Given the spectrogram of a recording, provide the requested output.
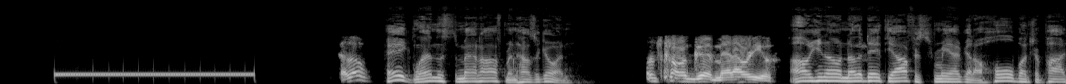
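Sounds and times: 
telephone dial tone: 0.6 - 2.6
speech: 3.4 - 5.8, 6.5 - 10.6.

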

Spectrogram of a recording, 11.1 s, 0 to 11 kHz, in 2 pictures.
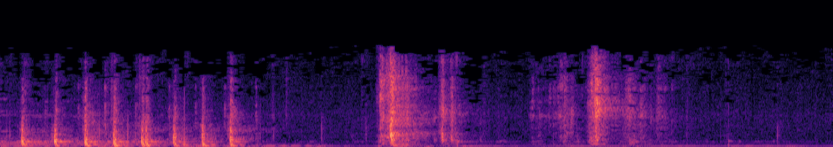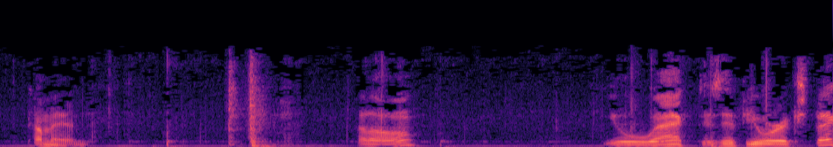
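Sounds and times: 
sharp raps on a door: 0.1 - 1.7
speech: 5.8 - 6.3, 7.9 - 8.4, 9.6 - 11.1.

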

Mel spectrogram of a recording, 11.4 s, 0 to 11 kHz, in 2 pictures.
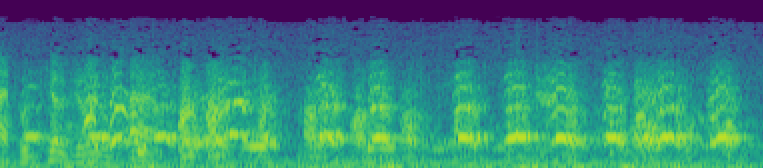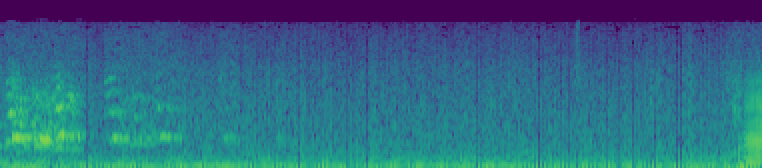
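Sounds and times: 
speech: 0.0 - 5.0
hound barking and whimpering on a scent trail: 0.0 - 7.6
low steady hum: 0.0 - 11.4.

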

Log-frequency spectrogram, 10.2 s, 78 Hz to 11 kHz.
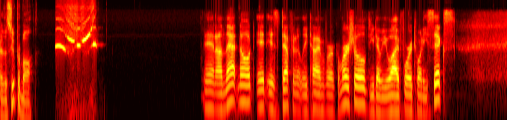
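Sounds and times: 
speech: 0.0 - 0.8, 4.0 - 9.1
slide whistle warble: 1.1 - 2.1.

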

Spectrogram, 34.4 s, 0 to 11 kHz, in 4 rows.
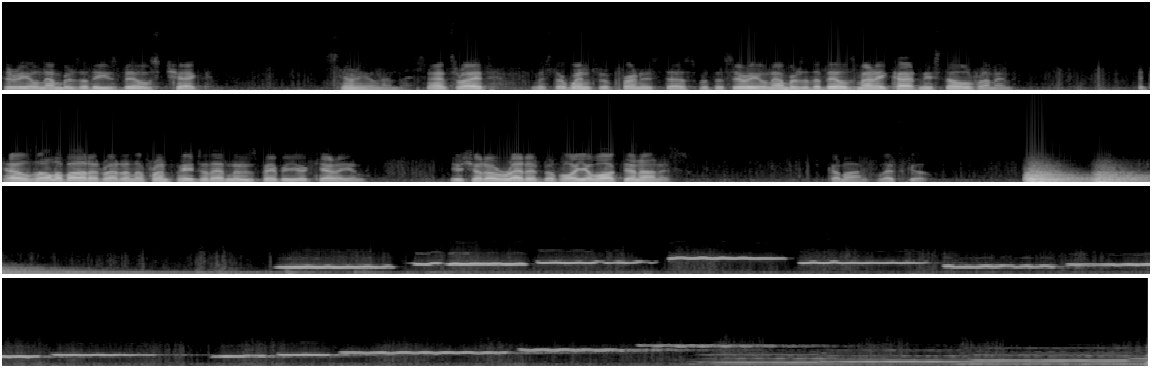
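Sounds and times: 
speech: 0.0 - 1.7, 2.4 - 7.7, 8.5 - 11.4, 12.0 - 13.7, 14.8 - 15.6
loud sustained note: 16.3 - 19.5
lone whistler carrying a slow eerie melody: 19.2 - 34.4.

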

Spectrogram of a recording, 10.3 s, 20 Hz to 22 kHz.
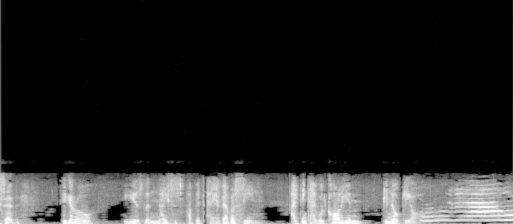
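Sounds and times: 
speech: 0.1 - 0.6, 1.2 - 8.5
person imitating a cat meowing: 8.4 - 10.2.

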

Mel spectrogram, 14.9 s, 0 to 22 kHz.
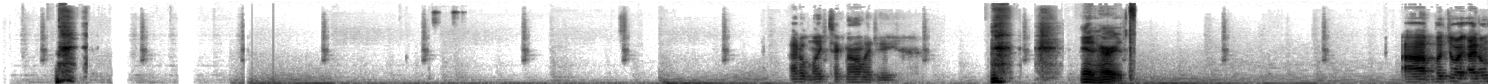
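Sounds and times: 
speech: 0.6 - 0.8, 8.0 - 9.1, 10.8 - 11.4, 14.1 - 14.8
large machine ticking: 2.4 - 10.6, 11.2 - 14.8
low rumble: 2.5 - 8.5, 11.4 - 14.7.

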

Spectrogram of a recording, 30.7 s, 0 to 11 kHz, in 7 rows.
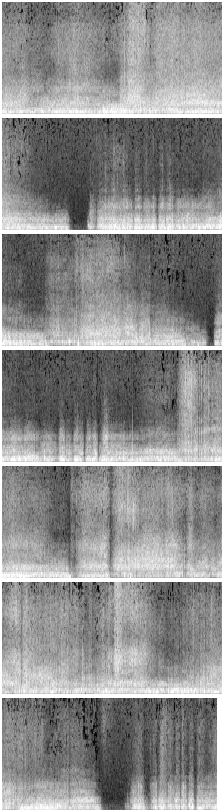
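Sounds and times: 
sticky microphone scratching and rubbing: 0.0 - 4.6, 5.4 - 30.6.

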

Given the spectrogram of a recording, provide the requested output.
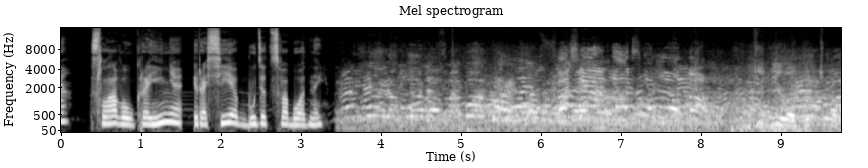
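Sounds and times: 
speech: 0.5 - 3.4, 4.5 - 9.7
dense crowd hubbub at an outdoor street rally: 3.4 - 9.7
raised shouts from a rally crowd: 3.4 - 9.7.

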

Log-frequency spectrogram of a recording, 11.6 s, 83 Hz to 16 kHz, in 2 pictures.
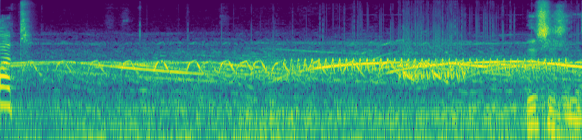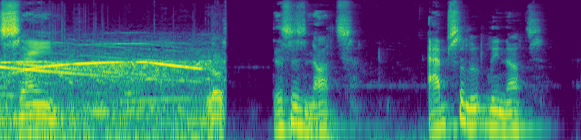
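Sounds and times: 
speech: 0.0 - 0.4, 5.3 - 6.5, 7.9 - 9.4, 10.1 - 11.3
police car sirens wailing and yelping at a mall at night: 0.0 - 8.1
steady low rumble of traffic: 0.0 - 8.1.

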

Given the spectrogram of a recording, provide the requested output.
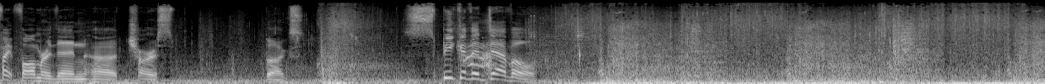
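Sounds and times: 
speech: 0.0 - 3.4, 4.1 - 6.1
fireball spell explosion in a video game: 5.3 - 10.4.

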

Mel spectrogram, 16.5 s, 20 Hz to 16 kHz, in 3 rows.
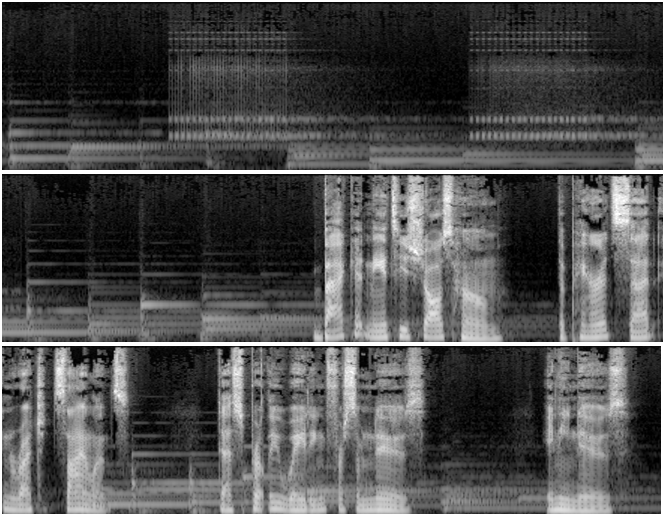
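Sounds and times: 
telephone bell ringing: 1.4 - 3.1, 3.9 - 5.5
speech: 8.2 - 12.2, 12.8 - 14.6, 15.6 - 16.3.

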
